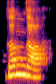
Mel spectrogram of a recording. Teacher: pronounced as Nga only, which is the nasal consonant of the ka-varga of consonants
